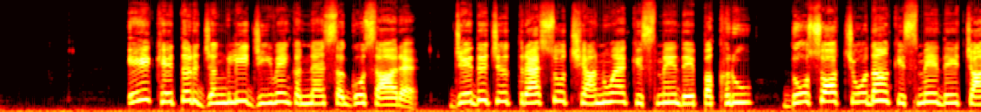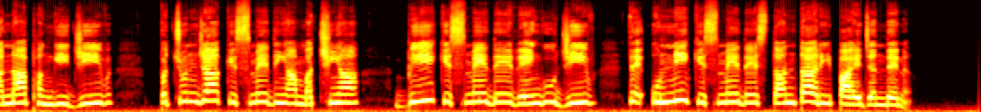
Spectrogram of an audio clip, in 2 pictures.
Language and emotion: Dogri, neutral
